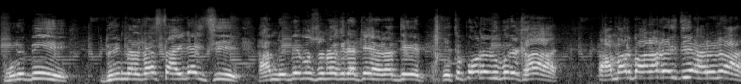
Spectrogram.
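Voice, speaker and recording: A man's voice: extremely high pitch, steady tone, brisk, faint music behind. A man playing an aggrieved village porter in a comedy skit, pleading and complaining as he haggles. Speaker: porter who carried bags.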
